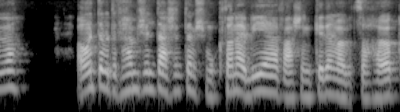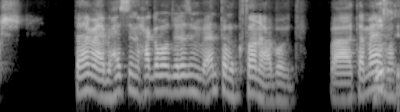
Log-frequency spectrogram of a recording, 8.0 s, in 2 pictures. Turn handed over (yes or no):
yes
